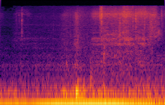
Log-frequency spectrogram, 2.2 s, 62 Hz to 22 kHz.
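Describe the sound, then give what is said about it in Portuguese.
A car engine's deep, steady rumble swells in loudness over about a second, then holds at a strong roar as the vehicle accelerates from 0 to 100 in a timed test. No one speaks. “A aceleração de 0 a 100 Vamos fazer uma agora.”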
